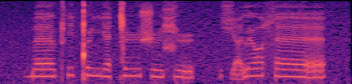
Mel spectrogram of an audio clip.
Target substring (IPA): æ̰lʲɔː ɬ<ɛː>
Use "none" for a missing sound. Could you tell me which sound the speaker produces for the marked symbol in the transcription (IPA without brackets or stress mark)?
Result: ɛː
